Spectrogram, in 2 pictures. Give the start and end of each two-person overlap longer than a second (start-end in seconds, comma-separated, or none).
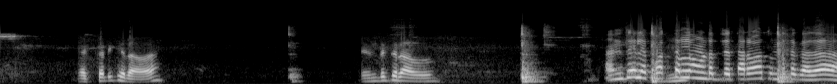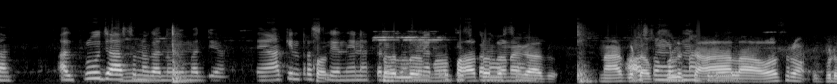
11.5-13.8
